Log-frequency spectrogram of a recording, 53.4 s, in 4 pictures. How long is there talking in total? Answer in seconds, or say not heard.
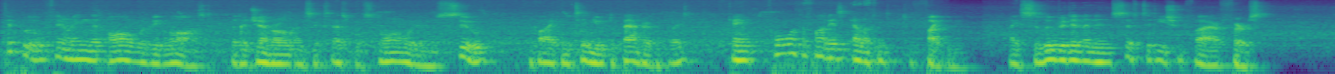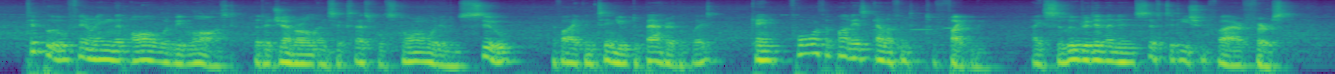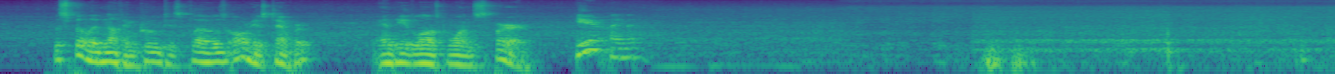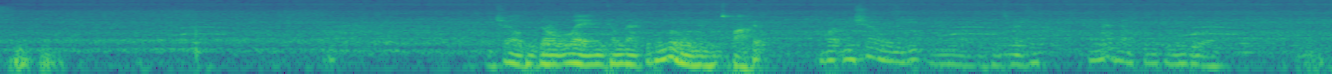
38 s.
